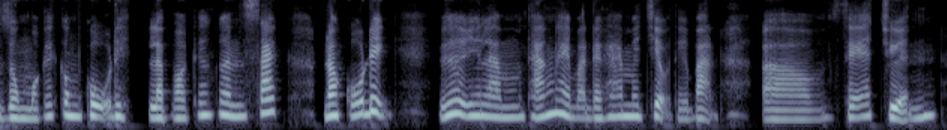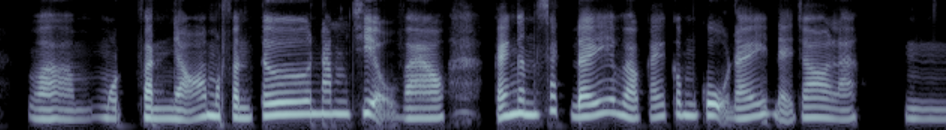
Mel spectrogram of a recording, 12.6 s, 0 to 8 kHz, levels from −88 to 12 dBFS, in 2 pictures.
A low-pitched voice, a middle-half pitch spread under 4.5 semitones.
No: high, 215 Hz; average, 4.1 semitones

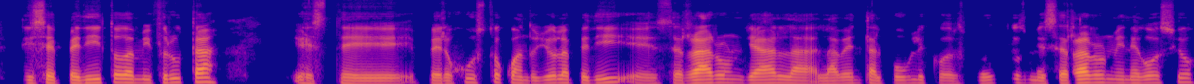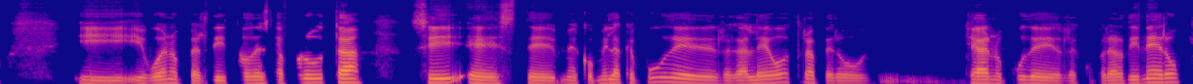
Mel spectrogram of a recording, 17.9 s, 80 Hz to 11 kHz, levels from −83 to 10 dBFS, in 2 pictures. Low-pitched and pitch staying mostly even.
No: low, 125 Hz; average, 3.3 semitones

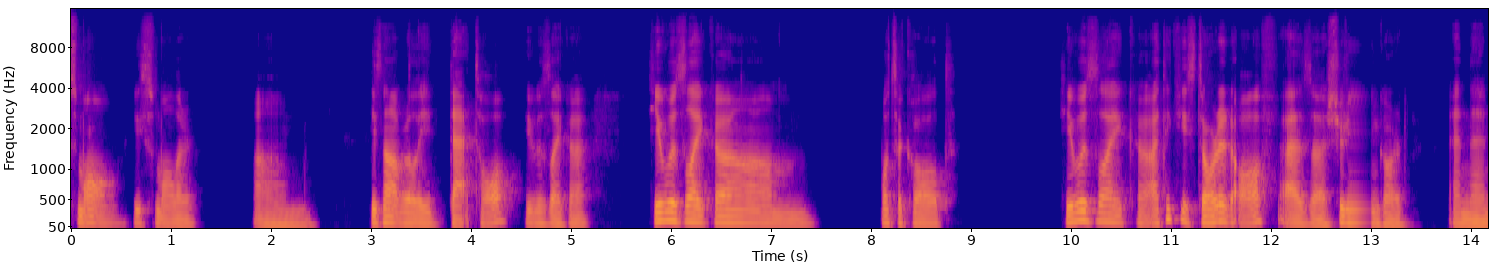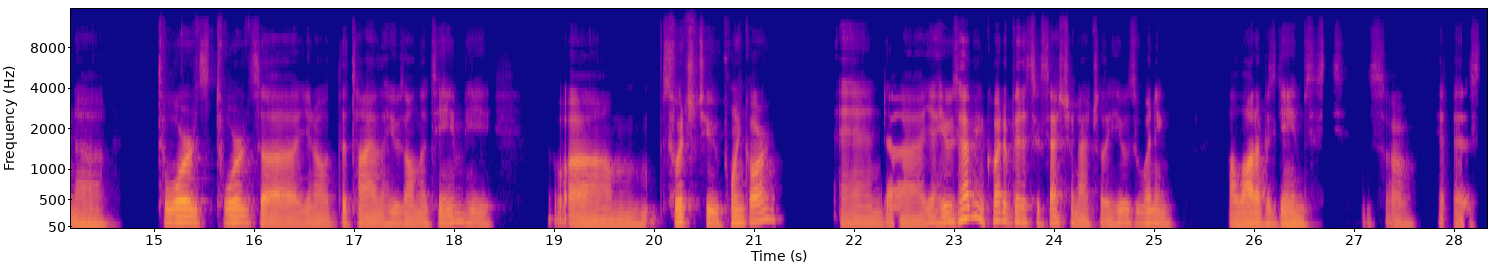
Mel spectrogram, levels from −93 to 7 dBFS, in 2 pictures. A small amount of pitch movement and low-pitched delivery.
No: average, 3.6 semitones; low, 100 Hz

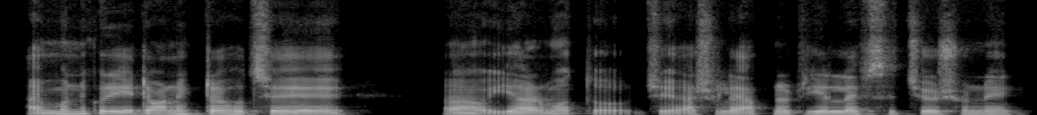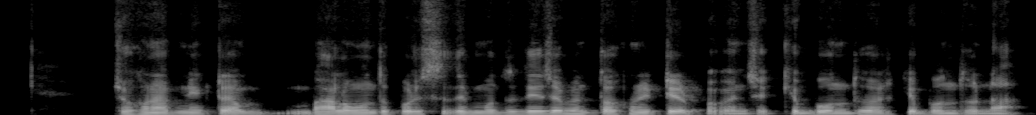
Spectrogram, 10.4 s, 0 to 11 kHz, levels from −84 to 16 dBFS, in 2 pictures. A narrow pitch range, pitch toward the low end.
No: average, 3.0 semitones; low, 130 Hz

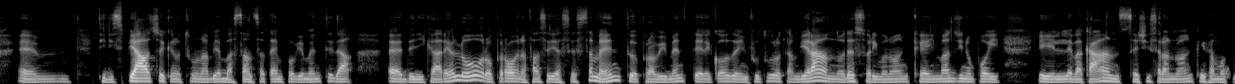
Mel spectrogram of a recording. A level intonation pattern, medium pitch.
No: narrow, 2.0 semitones; low, 125 Hz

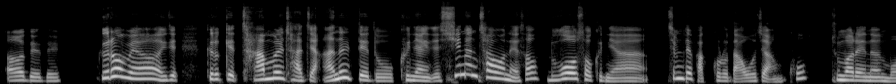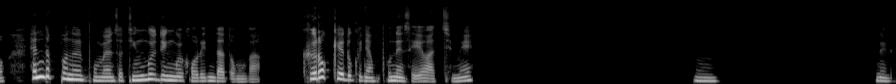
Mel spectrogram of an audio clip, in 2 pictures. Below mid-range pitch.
No: high, 190 Hz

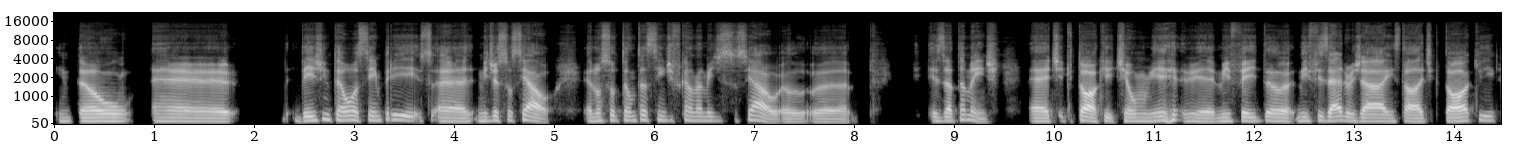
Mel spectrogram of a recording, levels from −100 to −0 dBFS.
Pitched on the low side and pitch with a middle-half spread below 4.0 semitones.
Yes: low, 130 Hz; average, 3.4 semitones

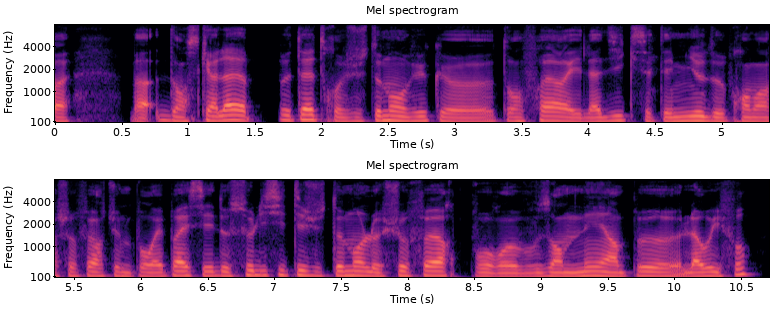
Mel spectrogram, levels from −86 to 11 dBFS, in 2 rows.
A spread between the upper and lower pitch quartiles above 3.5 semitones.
No: average, 2.9 semitones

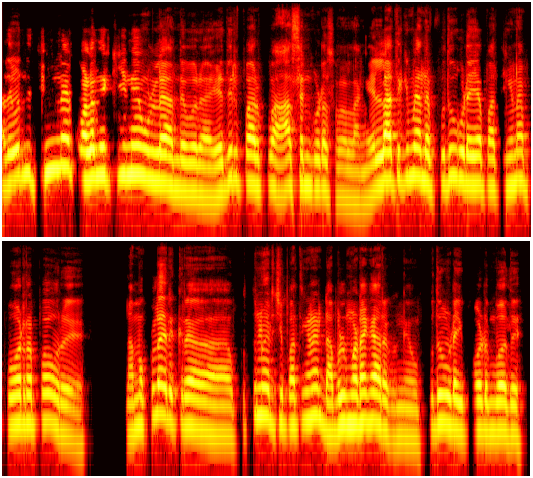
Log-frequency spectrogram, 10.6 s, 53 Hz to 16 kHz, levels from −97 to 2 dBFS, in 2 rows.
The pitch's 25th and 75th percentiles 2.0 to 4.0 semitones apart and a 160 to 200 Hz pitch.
Yes: average, 3.5 semitones; high, 190 Hz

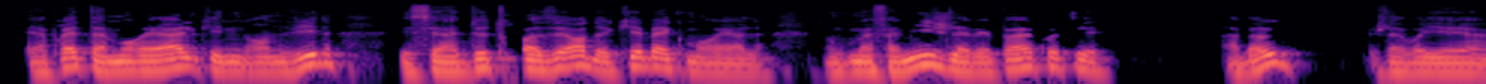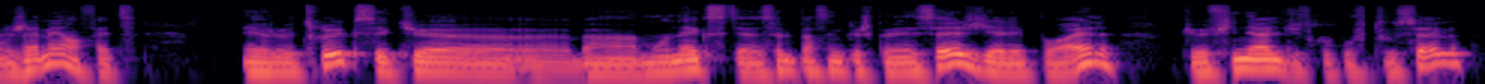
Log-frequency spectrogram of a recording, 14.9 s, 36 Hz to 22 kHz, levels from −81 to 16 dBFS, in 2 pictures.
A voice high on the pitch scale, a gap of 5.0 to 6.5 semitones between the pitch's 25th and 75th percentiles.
No: low, 100 Hz; wide, 5.4 semitones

